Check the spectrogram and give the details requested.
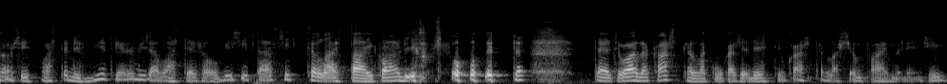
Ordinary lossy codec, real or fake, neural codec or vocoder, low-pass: none; fake; codec, 44.1 kHz, 7.8 kbps, Pupu-Codec; 19.8 kHz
